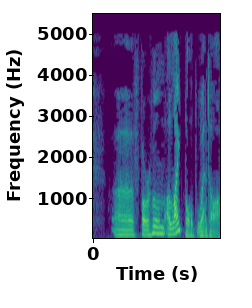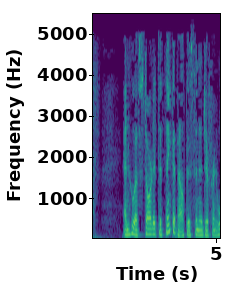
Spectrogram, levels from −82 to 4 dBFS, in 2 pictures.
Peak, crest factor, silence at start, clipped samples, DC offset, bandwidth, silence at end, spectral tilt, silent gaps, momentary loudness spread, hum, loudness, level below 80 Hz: -2 dBFS; 18 dB; 0.35 s; under 0.1%; under 0.1%; 5.4 kHz; 0 s; -9 dB/octave; none; 8 LU; none; -21 LUFS; -48 dBFS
